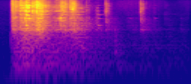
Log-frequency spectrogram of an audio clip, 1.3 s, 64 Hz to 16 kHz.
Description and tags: Metallic Rattle 2
Boom, Crash, Tools, Bang, Hit, Metal, Smash, Tool, Plastic, Friction, Steel, Impact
